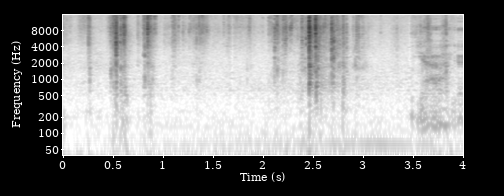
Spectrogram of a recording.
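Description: Tarot cards being shuffled by hand: a run of short, crisp card flicks and snaps, the loudest about two and a half seconds in.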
